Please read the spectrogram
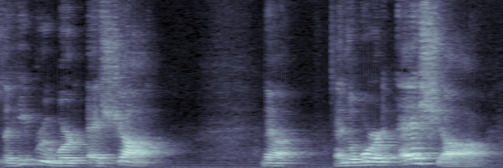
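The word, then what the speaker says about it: אשה: not the hebrew word it's the hebrew word esha now and the word esha actually is referring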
